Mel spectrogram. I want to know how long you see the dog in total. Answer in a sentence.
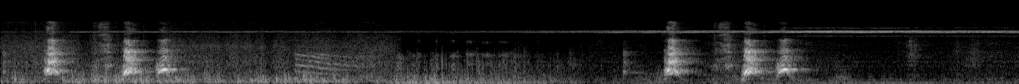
You can hear the dog for 3 seconds altogether.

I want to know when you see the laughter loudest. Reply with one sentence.
The volume of the laughter peaks at 3 seconds.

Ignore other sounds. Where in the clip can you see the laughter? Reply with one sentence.
The laughter can be heard from 2.9 to 5.3 s.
